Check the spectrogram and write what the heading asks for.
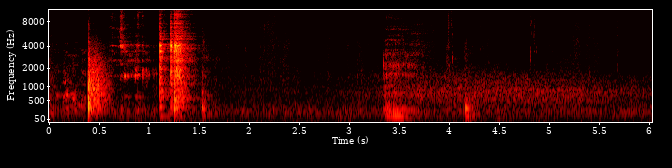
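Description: A few sharp clinks of cutlery and crockery in the first second or so, followed by soft handling noise as a paper napkin is unfolded at the table.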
